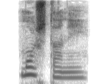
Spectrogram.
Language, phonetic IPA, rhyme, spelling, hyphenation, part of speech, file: Hungarian, [ˈmoʃtɒni], -ni, mostani, mos‧ta‧ni, adjective / noun, Hu-mostani.ogg
- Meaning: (adjective) current, present, today's; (noun) people living now, in the present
